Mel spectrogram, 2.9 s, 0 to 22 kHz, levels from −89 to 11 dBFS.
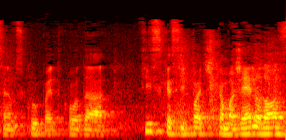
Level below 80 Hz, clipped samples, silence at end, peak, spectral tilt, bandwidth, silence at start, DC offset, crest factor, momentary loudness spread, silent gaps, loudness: -62 dBFS; under 0.1%; 0 s; 0 dBFS; -5.5 dB/octave; 13.5 kHz; 0 s; under 0.1%; 20 dB; 12 LU; none; -21 LUFS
